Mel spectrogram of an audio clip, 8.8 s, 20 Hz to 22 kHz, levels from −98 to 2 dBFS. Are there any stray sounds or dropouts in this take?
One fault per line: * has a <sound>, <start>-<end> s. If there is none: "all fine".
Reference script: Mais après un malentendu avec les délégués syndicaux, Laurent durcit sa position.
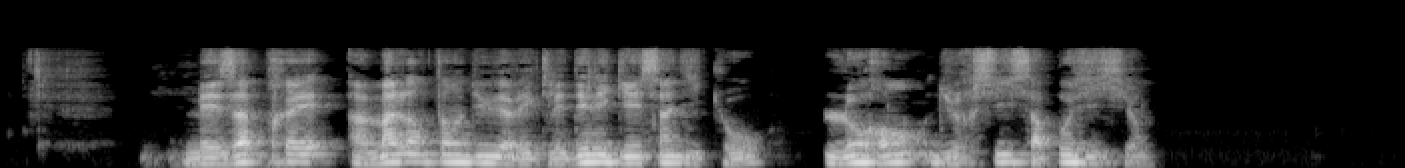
all fine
